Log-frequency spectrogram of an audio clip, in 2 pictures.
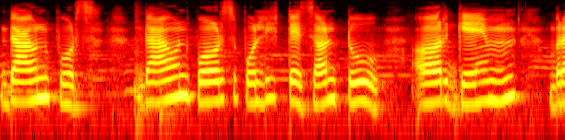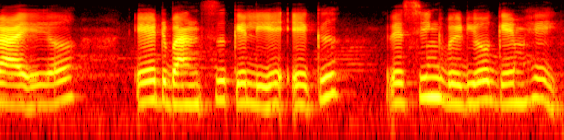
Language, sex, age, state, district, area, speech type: Hindi, female, 45-60, Madhya Pradesh, Chhindwara, rural, read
